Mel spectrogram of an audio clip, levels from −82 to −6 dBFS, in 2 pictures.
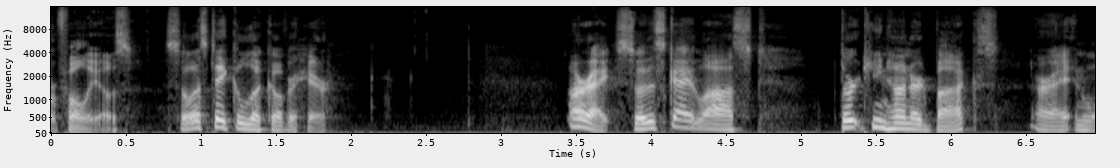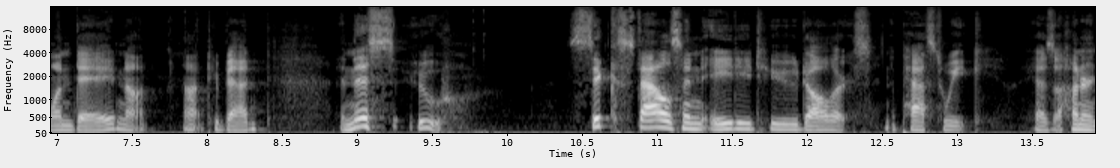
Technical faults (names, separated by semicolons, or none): none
